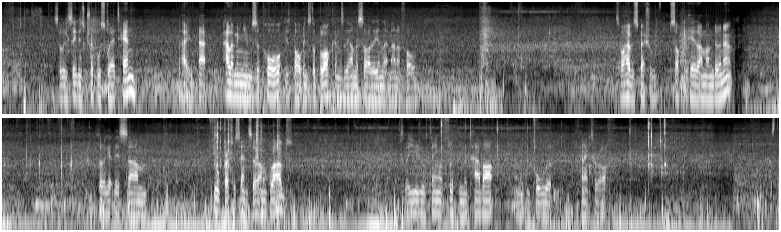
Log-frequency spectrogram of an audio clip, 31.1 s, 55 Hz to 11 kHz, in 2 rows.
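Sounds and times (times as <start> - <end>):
steady low rumble: 0.0 - 31.0
connector knocks and clicks: 18.7 - 21.2, 28.0 - 29.0
socket wrench metallic clicks: 28.0 - 29.0.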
